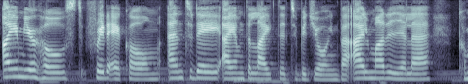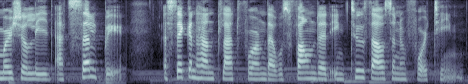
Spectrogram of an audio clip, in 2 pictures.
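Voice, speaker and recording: Woman, podcast host, scripted read, mid pitch, soft music underneath. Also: steady tone, unhurried. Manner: scripted, polished introductions. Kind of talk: podcast intro and interview.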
